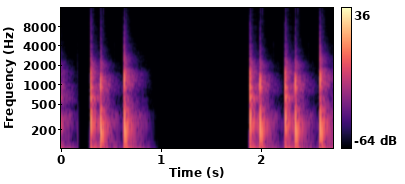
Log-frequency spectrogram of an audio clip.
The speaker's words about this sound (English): It has like a very signature knock. It's not just like knock, knock, knock. It's like knock, na knock, knock. Na knock, na knock, knock, knock, or some shit like that.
